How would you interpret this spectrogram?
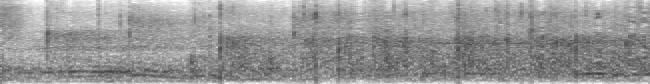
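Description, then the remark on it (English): An audience clapping together, a dense, steady wash of many hands for a couple of seconds, fairly loud throughout, with a faint voice briefly audible underneath near the start. “And right now they're clapping, listening to me louder than you're clapping.”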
